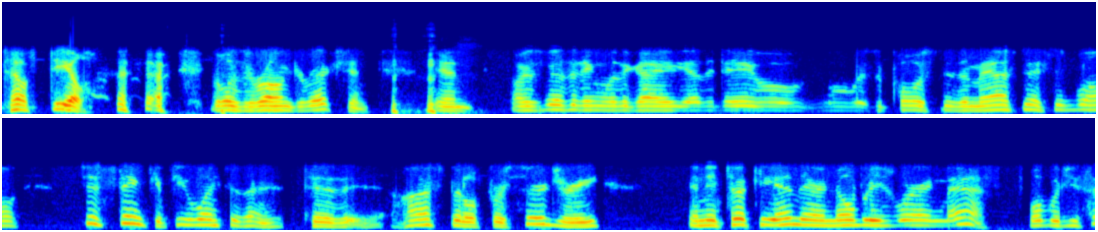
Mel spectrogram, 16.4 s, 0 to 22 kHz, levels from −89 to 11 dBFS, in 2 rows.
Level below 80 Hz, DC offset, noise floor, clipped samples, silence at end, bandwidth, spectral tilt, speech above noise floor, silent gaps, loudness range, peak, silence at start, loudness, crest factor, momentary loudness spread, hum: -60 dBFS; under 0.1%; -65 dBFS; under 0.1%; 0 s; 4.1 kHz; -10.5 dB/octave; 44 dB; none; 6 LU; 0 dBFS; 0 s; -22 LUFS; 22 dB; 14 LU; none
